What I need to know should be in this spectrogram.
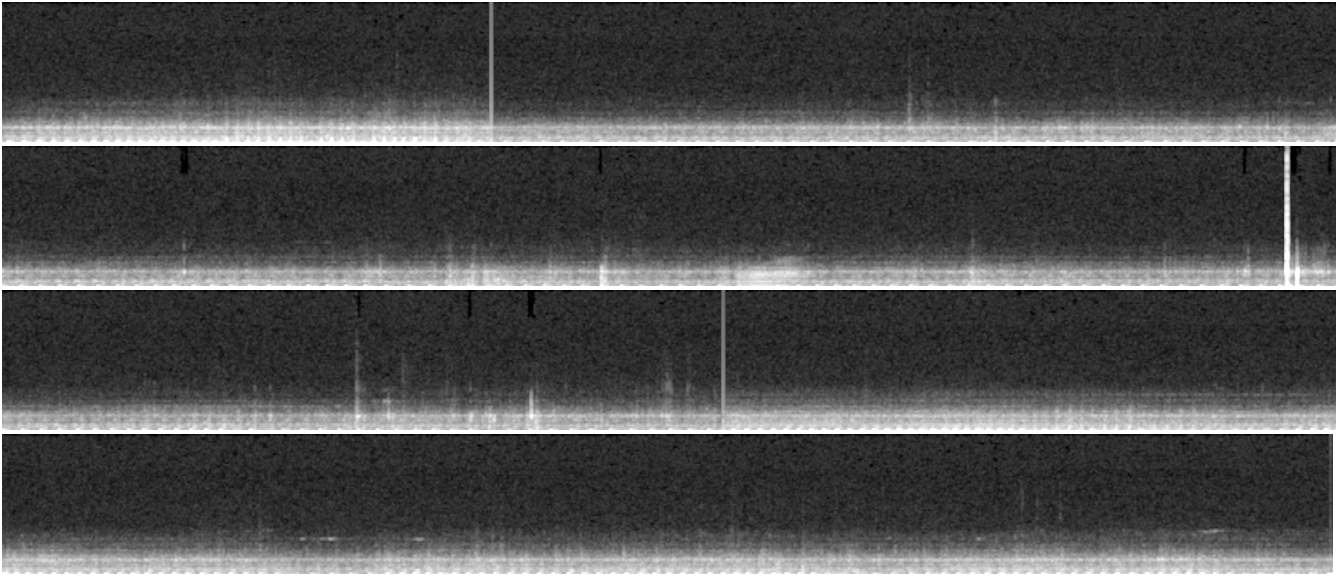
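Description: A motorcycle engine putters steadily at low speed, close by.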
